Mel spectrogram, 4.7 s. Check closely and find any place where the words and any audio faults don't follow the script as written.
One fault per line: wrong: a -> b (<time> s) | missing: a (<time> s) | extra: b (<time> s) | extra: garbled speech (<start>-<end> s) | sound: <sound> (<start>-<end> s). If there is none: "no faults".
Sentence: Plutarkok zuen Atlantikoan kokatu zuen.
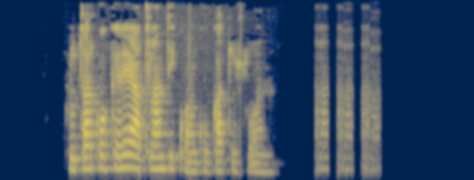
wrong: zuen -> ere (1.2 s)
sound: laugh (3.2-3.8 s)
